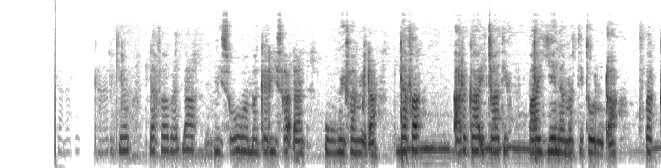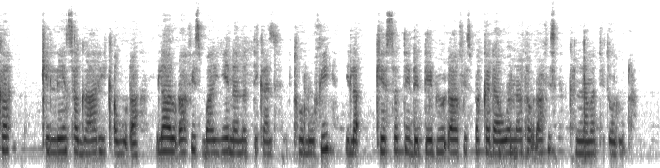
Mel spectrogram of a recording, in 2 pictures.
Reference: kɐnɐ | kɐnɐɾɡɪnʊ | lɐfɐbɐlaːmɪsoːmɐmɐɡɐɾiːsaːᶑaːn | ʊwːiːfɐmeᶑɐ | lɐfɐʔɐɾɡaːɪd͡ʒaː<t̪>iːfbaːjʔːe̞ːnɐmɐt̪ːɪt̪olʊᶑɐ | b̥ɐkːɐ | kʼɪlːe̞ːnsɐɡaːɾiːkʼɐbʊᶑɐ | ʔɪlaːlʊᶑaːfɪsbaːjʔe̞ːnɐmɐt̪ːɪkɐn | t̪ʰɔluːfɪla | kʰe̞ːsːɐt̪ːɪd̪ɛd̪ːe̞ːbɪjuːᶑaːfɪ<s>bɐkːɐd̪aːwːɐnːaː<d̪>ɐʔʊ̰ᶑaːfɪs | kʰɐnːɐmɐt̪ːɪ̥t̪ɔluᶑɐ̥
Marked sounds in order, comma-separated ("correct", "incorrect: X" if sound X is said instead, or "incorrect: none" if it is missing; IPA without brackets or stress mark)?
correct, correct, incorrect: t̪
